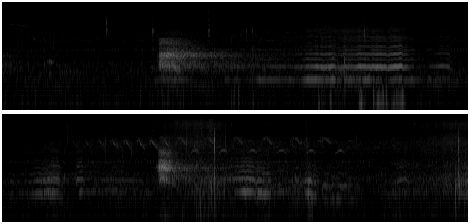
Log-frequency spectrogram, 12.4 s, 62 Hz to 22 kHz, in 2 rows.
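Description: Siberian roe deer buck giving two harsh alarm barks, about 2 s and 8 s in, after it has noticed the stalking hunter. A mosquito whines close by, and small birds chirp high up after the second bark.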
